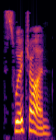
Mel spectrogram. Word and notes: switch on: British English

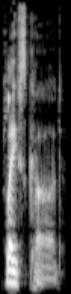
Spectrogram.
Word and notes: place card: British English

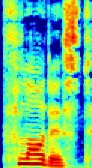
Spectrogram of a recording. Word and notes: flautist: American English

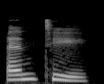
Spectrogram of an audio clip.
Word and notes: n't: British English

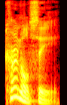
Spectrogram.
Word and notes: colonelcy: British English

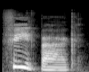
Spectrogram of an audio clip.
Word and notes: feedbag: British English

